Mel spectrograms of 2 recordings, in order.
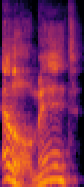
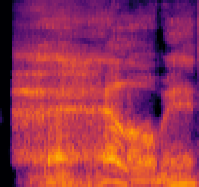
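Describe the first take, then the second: First: The H at the start is dropped. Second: The H at the start is strongly sounded. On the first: The speaker calls it right. "you don't pronounce the H" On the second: The speaker calls it wrong. "you don't go"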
